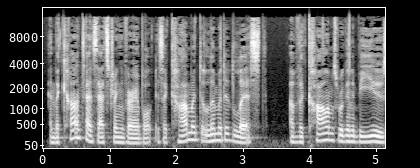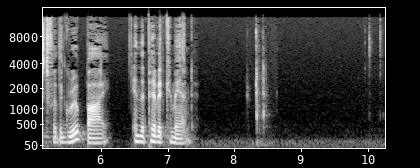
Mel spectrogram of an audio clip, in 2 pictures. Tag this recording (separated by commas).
Speech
